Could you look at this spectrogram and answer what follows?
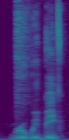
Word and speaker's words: RWBY: airbender and ruby characters ruibi that's how i pronounce it because that's how it's spelled it's rwby okay okay fair fair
